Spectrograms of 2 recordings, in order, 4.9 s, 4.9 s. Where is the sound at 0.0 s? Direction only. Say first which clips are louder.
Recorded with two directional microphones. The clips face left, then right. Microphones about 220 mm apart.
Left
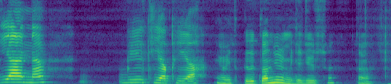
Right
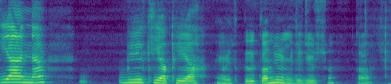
Right 3 dB; 30° right (ahead or behind).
